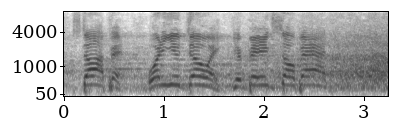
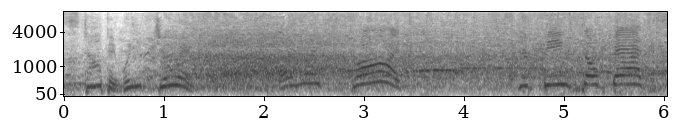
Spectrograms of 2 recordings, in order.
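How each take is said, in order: First: It is read in a flat, lifeless way. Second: It is said in a playful, teasing way.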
